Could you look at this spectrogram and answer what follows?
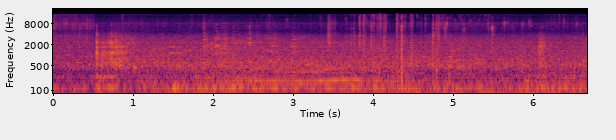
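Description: Eggplant omelette frying in hot oil in a metal pan, a steady sizzle with crackling. Sharp clicks of a metal spatula against the pan come in the middle as the omelette is lifted and turned.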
